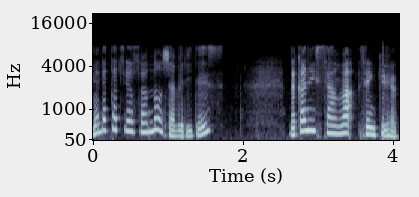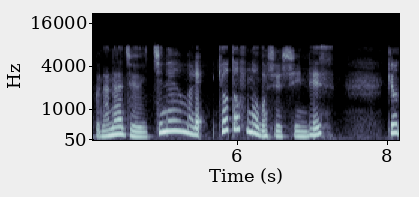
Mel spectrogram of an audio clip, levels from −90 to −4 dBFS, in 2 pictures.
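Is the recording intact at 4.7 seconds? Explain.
No. Channels drifting apart runs throughout, including 4.7 s. Separate clocks about 100 ppm apart slide the inter-channel delay toward half a millisecond, sweeping comb notches into slow flanging.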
